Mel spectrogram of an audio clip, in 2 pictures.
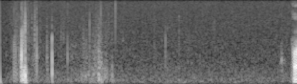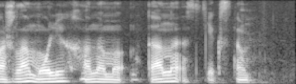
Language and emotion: Russian, neutral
